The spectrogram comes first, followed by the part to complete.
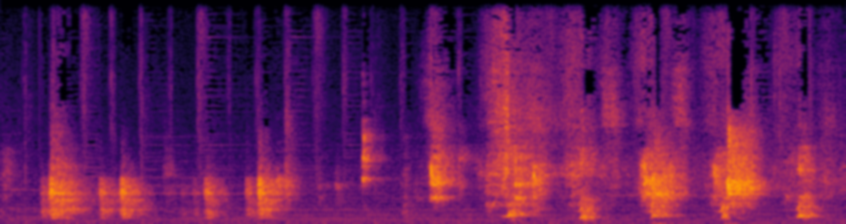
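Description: Floor pump being worked by hand, a short rush of air with each stroke, about three strokes every two seconds, inflating a tubeless road tyre to seat its beads on the rim. Background music with a steady beat underneath.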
